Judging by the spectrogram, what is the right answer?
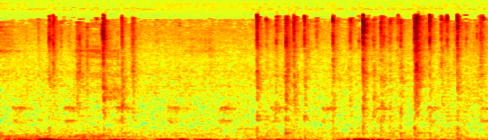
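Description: Keys clatter on a computer keyboard as an email address is entered during website setup, in short bursts of quick, light taps with brief pauses, close up and alone.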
